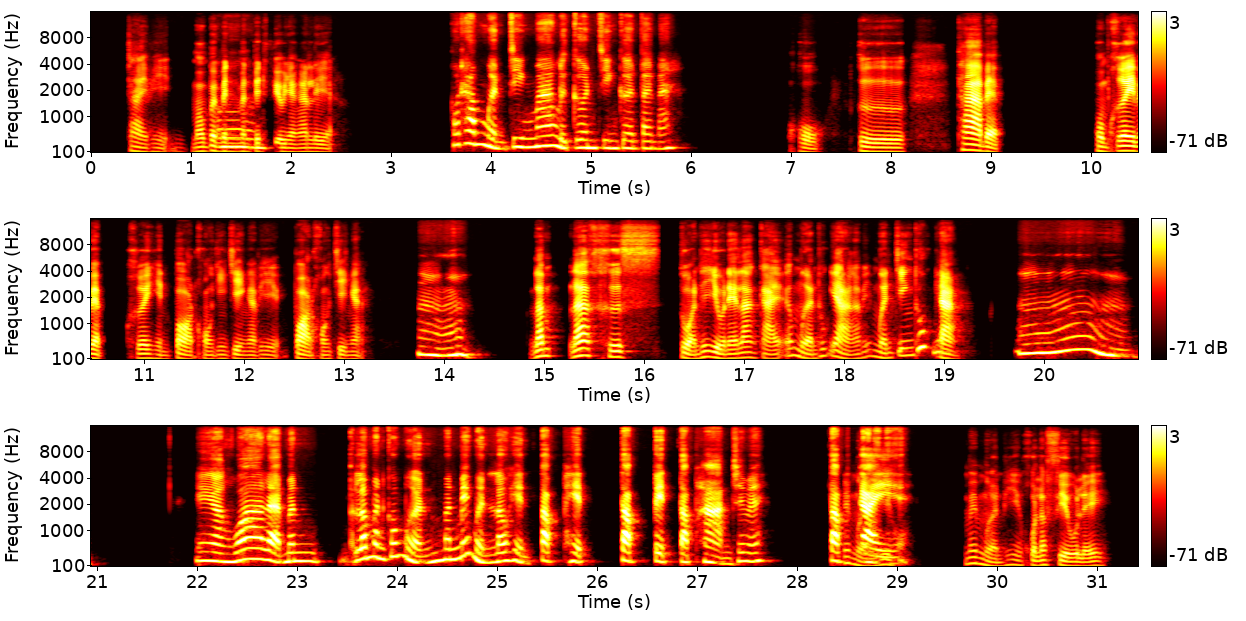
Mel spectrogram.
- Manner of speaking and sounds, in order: stressed: "ทุก"
- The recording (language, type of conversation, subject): Thai, unstructured, อะไรทำให้ภาพยนตร์บางเรื่องชวนให้รู้สึกน่ารังเกียจ?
